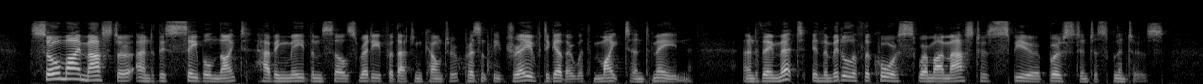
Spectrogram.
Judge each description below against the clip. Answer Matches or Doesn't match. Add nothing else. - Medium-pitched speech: Matches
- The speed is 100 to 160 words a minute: Doesn't match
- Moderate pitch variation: Doesn't match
